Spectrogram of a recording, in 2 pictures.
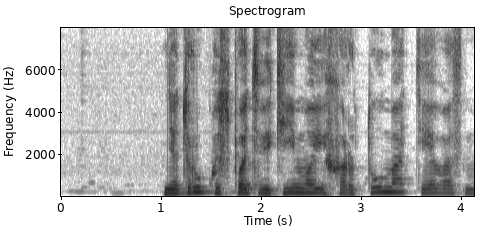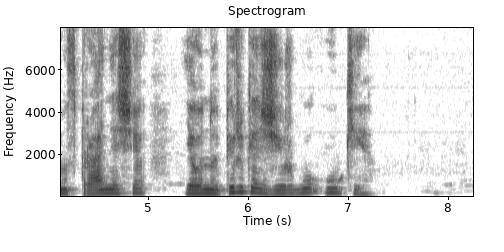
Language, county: Lithuanian, Kaunas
